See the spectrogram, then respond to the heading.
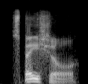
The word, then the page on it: spatial: British English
